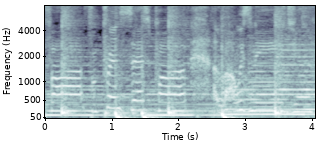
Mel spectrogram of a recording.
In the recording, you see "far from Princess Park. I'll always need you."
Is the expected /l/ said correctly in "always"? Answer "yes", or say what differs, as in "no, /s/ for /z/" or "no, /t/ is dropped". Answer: no, /l/ is dropped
